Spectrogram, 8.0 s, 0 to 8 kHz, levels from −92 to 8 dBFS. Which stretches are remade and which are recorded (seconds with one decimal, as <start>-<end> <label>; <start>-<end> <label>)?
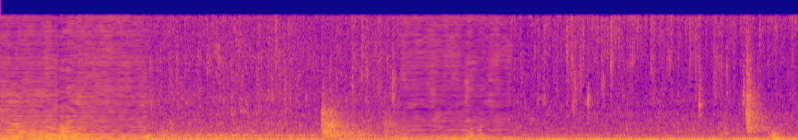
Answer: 0.0-1.5 remade; 1.5-4.0 recorded; 4.0-5.1 remade; 5.1-8.0 recorded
